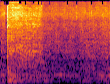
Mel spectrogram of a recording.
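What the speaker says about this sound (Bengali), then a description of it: "আলুগুলো মশলার সঙ্গে সুন্দর করে কষিয়ে নিচ্ছি" Potatoes stir-fried with spices in a pan give a close, steady sizzle, with a brief scrape of a utensil at the start and no talking.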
